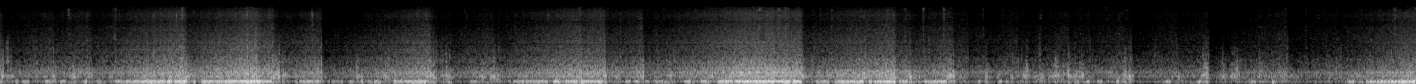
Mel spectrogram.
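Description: A 1917 Buick's 242-cubic-inch six-cylinder overhead-valve engine running as the open touring car drives along, with wind rumbling on the microphone. The sound swells and fades, quieter for a few seconds past the middle.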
